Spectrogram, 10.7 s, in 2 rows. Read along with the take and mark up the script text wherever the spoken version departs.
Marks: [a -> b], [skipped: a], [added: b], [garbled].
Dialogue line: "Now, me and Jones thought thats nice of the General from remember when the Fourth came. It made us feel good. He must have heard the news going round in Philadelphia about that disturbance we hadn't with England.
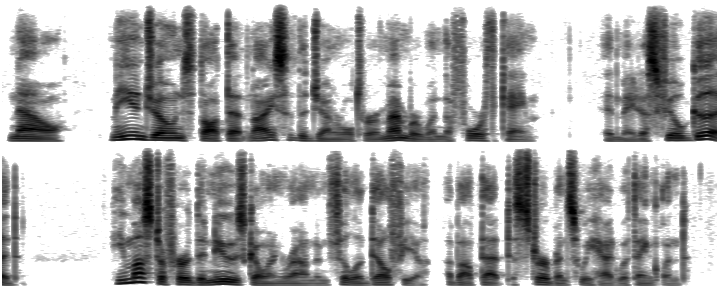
"Now, me and Jones thought [thats -> that] nice of the General [from -> to] remember when the Fourth came. It made us feel good. He must have heard the news going round in Philadelphia about that disturbance we [hadn't -> had] with England.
